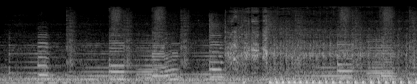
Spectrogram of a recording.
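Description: Background music with a melodic line over a KTM 390 Duke motorcycle's single-cylinder engine. About two-thirds of the way in, a low, rapid, even thudding comes up and becomes the loudest sound.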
